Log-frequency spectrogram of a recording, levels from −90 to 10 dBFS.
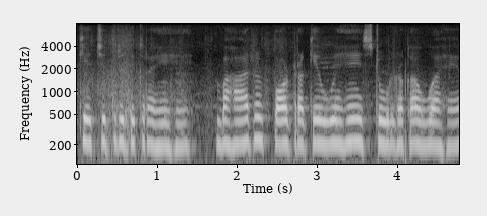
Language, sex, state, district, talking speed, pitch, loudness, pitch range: Hindi, female, Madhya Pradesh, Bhopal, 175 wpm, 205 Hz, -17 LUFS, 200-215 Hz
